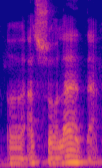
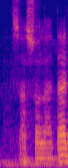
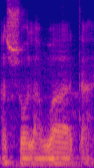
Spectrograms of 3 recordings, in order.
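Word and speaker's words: الصلاة: As-sholata ada wawunya ya. Padahal tidak dibaca wawu ya, artinya wawunya tidak dibaca. Nah ini tetap nanti harus dibaca panjang sesuai cara bacanya, yaitu as-sholata ya, bukan as-sholawata ya.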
